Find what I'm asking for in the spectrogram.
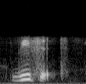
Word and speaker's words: lift: And in late summer, my grandmother would make leafit, which that's turnips, and it's spelled lift, L-I-F-T, but it's pronounced leafit.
